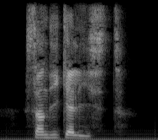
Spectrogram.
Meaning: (adjective) 1. trade union 2. syndicalist; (noun) trade unionist
- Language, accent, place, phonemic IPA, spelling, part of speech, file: French, France, Lyon, /sɛ̃.di.ka.list/, syndicaliste, adjective / noun, LL-Q150 (fra)-syndicaliste.wav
